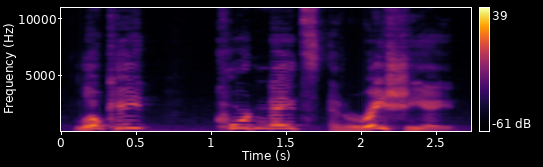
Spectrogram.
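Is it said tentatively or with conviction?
conviction. It is said firmly, with more conviction.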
